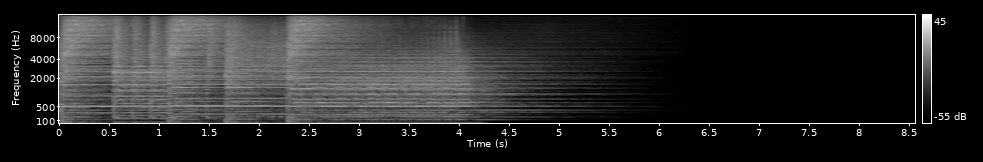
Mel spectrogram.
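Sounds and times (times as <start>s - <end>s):
instrumental anthem: 0.0s - 5.7s.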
